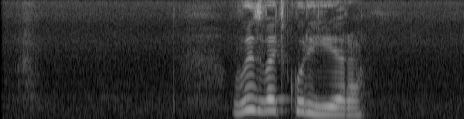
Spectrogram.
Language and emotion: Russian, neutral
